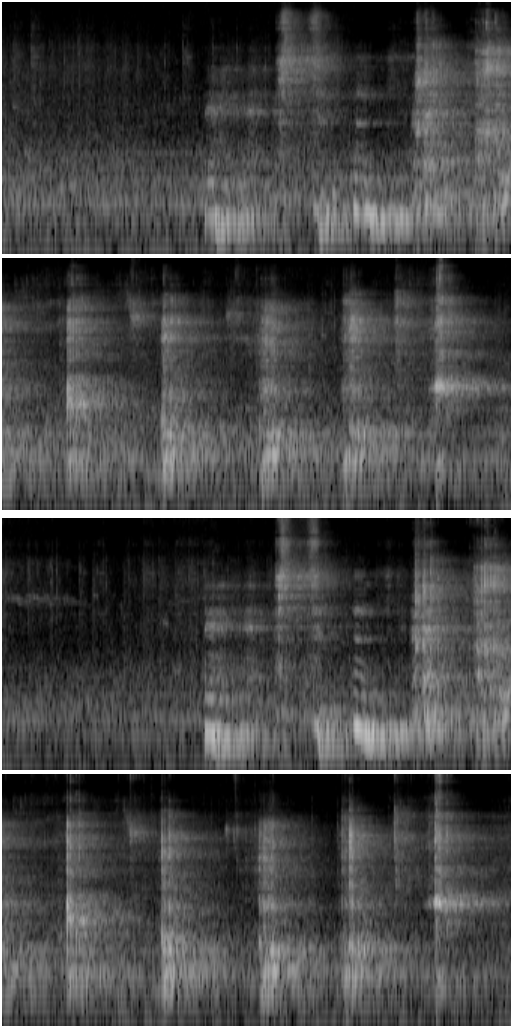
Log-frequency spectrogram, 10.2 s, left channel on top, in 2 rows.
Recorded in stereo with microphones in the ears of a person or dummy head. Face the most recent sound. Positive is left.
turn(degrees=-60)  # may be behind; listen again after turning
